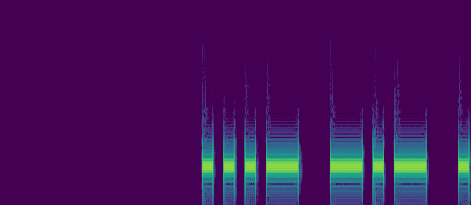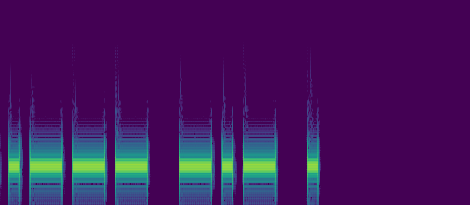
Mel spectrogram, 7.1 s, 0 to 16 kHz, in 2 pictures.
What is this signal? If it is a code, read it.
Morse code, heard as a keyed tone, about 15 wpm, 700 Hz. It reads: VK2KE
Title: DXCC-100 Call Signs - 5 Characters - 15wpm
